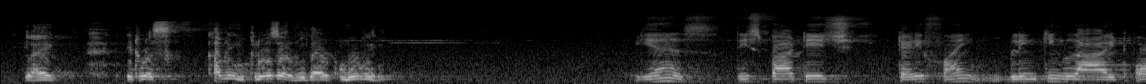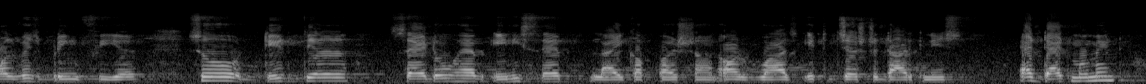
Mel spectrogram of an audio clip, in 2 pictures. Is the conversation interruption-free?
Yes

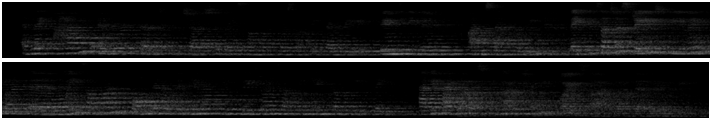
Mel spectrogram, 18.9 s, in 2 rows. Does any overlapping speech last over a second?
Yes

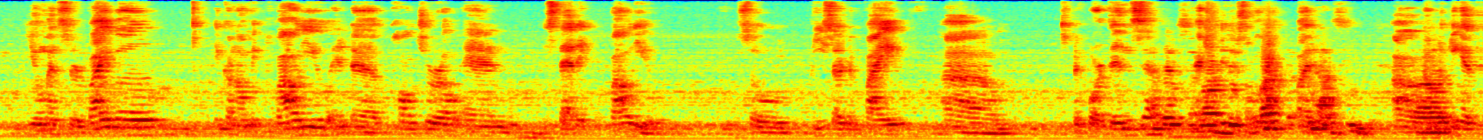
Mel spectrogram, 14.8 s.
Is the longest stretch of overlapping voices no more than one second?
No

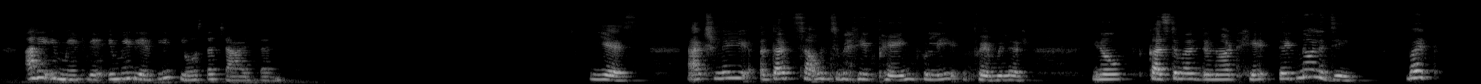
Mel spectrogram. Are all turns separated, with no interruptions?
Yes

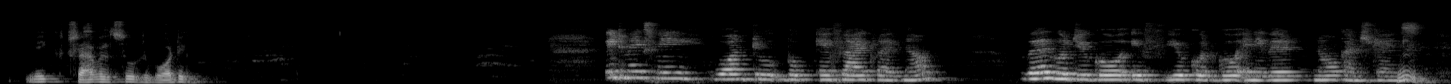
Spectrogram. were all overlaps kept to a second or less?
Yes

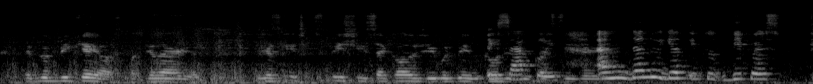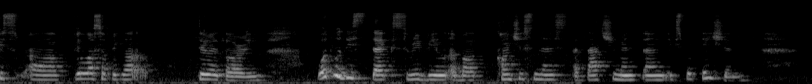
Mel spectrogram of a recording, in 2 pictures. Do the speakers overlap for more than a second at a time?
Yes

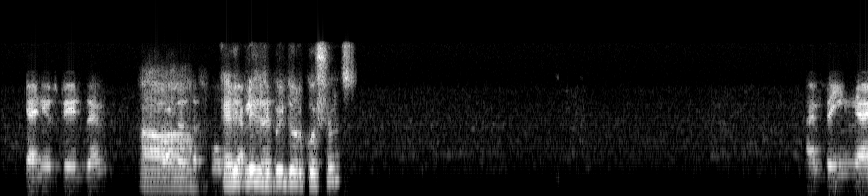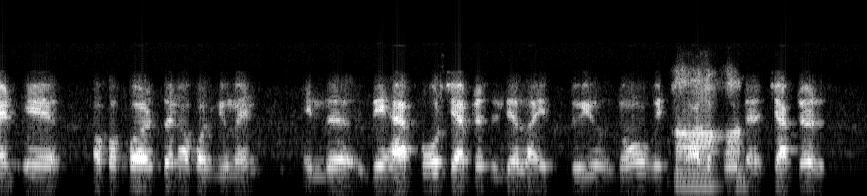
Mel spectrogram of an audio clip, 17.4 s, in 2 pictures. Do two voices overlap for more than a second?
Yes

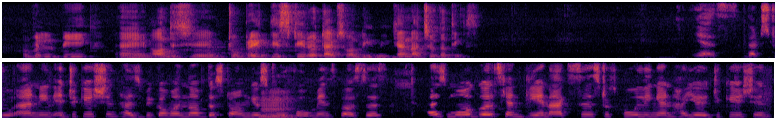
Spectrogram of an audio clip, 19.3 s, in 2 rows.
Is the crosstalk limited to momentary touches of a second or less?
Yes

